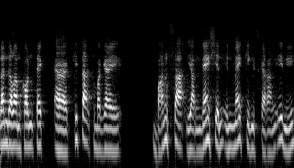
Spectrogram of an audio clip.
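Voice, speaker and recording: Over a quiet background, a man talks at a fairly slow pace. His pitch is fairly high and his intonation fairly even. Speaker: statistician; webinar presenter. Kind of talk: online academic presentation. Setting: video call. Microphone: video call.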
